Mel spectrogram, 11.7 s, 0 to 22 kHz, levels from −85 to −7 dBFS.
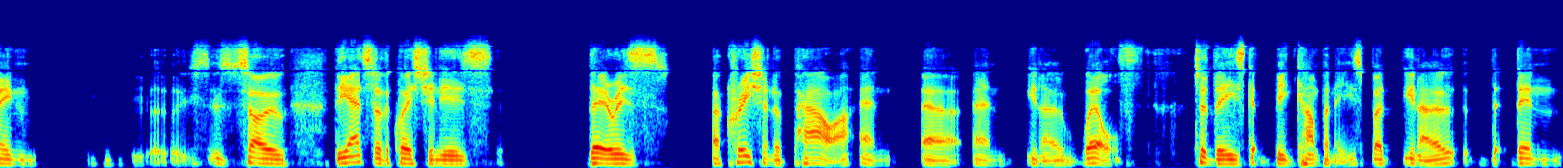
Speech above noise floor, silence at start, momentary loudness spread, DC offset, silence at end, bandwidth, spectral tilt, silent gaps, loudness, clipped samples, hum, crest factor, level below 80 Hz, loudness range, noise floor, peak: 66 dB; 0 s; 14 LU; under 0.1%; 0.05 s; 8.8 kHz; -3.5 dB/octave; none; -22 LUFS; under 0.1%; none; 20 dB; -64 dBFS; 4 LU; -88 dBFS; -4 dBFS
